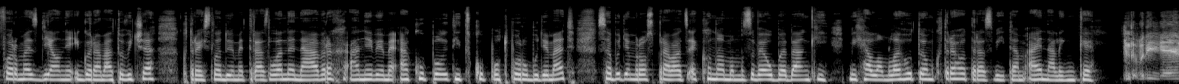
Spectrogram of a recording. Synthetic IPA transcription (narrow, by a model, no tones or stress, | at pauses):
fɔɾmɛzɟɪalɲɛʔiɡɔɾamat̪ɔʋit͡ʃakt̪ɔɾɛjslɛd̪ujɛmɛt̪ɛɾazlɛnɛːnaːʋr̩ɣaɲɛʋɪɛmɛʔakuːpɔlit̪it͡skuːpɔt̪pɔɾubuɟɛmacsabuɟɛmɾɔspɾaːʋaɟzɛkɔnɔːmɔmzʋɛuːbɛbaŋkimixalɔmlɛɦut̪ɔmkt̪ɔɾɛːɦɔt̪ɛɾazʋiːt̪amʔajnaliŋkɛ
